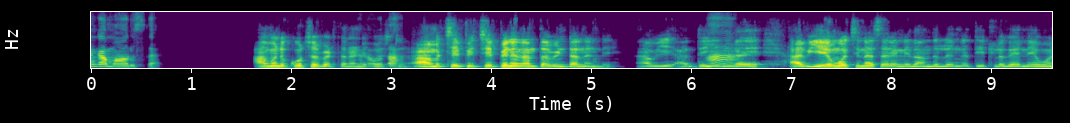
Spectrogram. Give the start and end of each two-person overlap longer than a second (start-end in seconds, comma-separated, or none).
none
